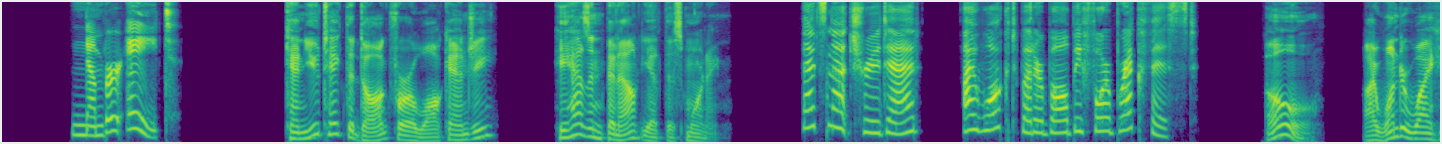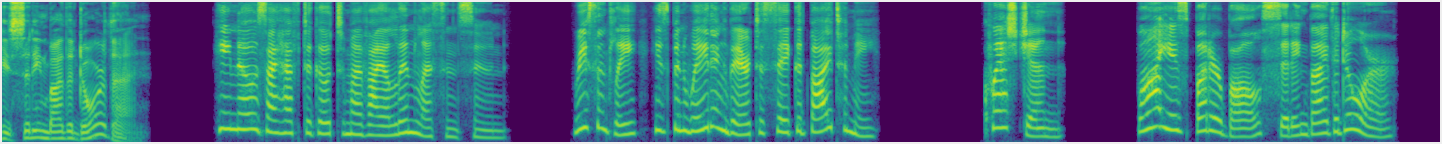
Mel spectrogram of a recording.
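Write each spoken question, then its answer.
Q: Why is Butterball sitting by the door?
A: He is waiting to say goodbye to Angie before her violin lesson.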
